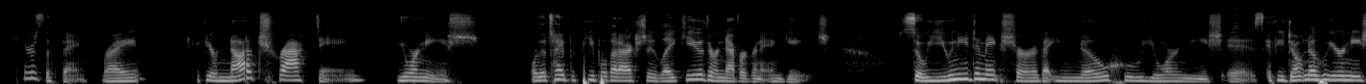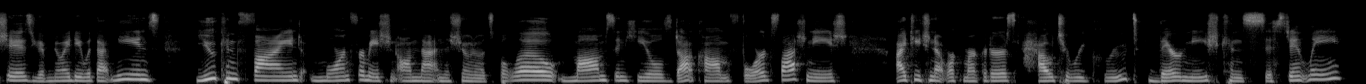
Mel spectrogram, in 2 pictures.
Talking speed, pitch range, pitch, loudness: 170 wpm, 160-195 Hz, 175 Hz, -30 LUFS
